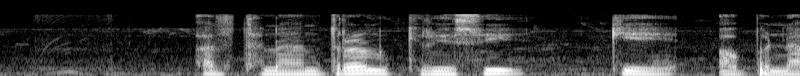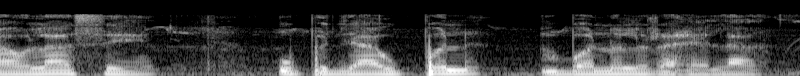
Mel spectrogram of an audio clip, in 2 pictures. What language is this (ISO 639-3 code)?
bho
